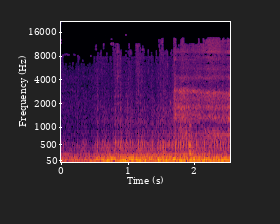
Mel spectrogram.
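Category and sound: vehicle, car engine running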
